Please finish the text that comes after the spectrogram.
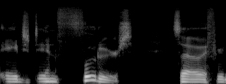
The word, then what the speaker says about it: foeder: for the smallest size fooder uh it's a Dutch word uh it's it's spelled f-o-e-d-e-r but it's pronounced f-o-o-d-e-r so it's like fooder um and it uh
